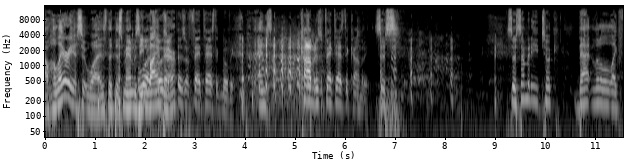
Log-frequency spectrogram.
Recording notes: Battleship Pretension Live 4. At Meltdown Comics.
